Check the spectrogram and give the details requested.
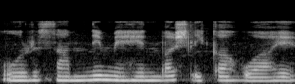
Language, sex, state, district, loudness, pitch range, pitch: Hindi, female, Arunachal Pradesh, Lower Dibang Valley, -16 LUFS, 185-195 Hz, 185 Hz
